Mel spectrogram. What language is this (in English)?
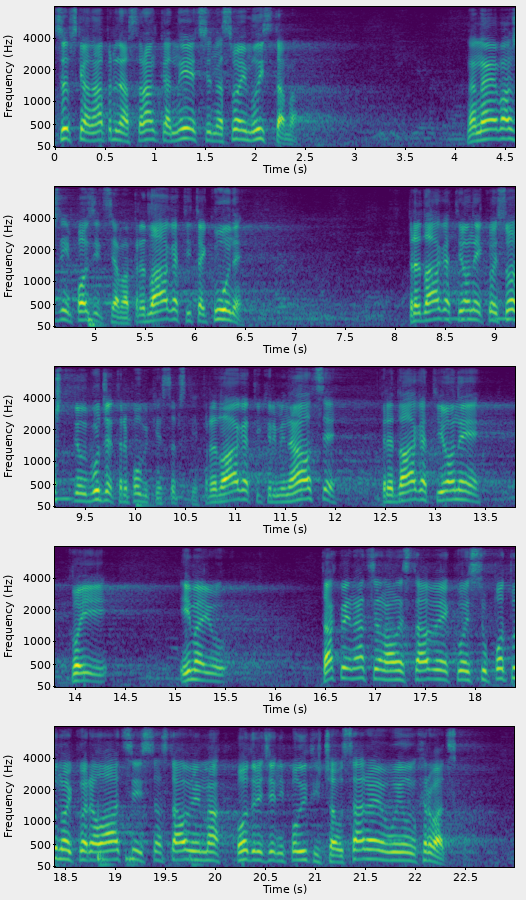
Serbian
